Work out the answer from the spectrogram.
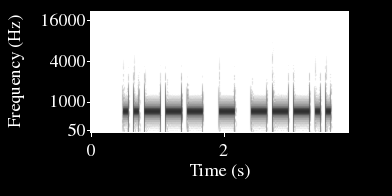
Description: Morse code, heard as a keyed tone, about 15 wpm, 700 Hz. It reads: 2T8
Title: Common Cut Numbers - 3-Digit 15wpm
